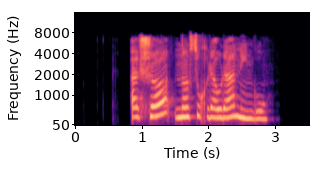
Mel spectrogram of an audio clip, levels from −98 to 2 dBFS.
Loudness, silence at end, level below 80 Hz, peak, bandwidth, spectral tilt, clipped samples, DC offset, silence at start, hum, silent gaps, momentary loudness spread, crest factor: -14 LUFS; 0.65 s; -64 dBFS; 0 dBFS; 8 kHz; -1 dB/octave; under 0.1%; under 0.1%; 0.85 s; none; none; 10 LU; 16 dB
